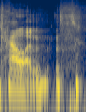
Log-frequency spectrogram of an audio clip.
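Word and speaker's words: Cailean: means great son of Colin Kalen or oh I guess it's pronounced Kalen okay Kalen is the genitive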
